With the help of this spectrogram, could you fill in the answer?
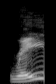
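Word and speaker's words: Ralph: a blockbuster um uh Rave finds is that how you say his name right Ray finds yeah Ray or Rave I think it's Ray Ray it's spelled like Ari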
